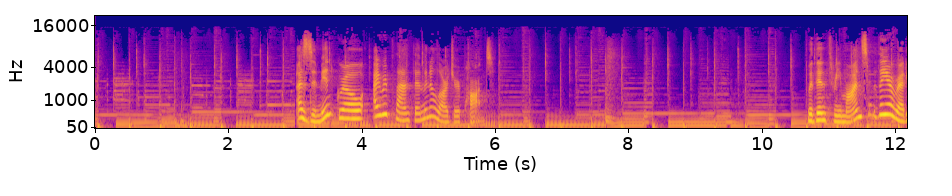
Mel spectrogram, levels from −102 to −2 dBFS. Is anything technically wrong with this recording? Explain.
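No, nothing technically wrong is audible anywhere in this recording.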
